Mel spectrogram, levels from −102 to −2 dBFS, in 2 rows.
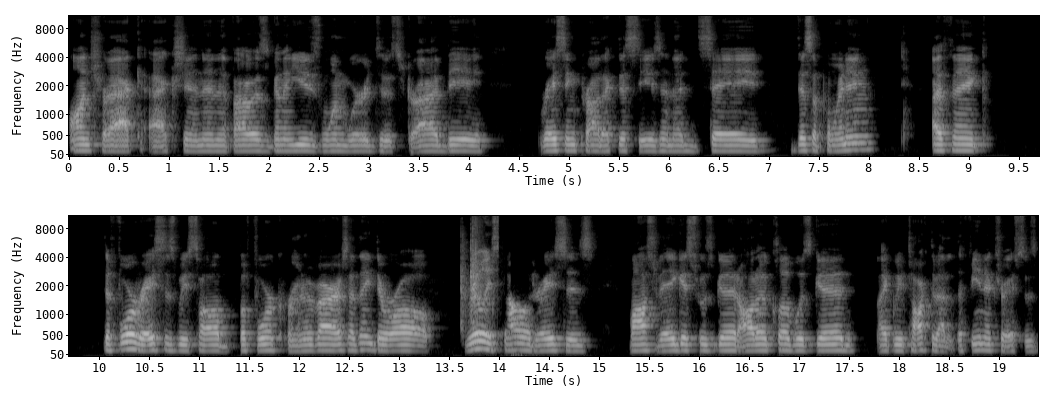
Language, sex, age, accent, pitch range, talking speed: English, male, 10-29, American, 135-145 Hz, 175 wpm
